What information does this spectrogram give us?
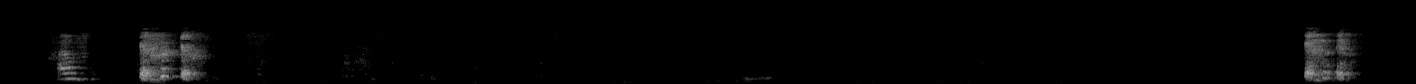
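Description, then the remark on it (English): A speaker giving a presentation coughs in a quick cluster of three loud coughs, then a soft throat clear. After a long near-silent stretch, one more hard cough breaks through. No one speaks. “so I apologise for my coughing up front.”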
